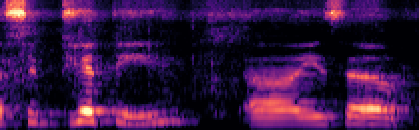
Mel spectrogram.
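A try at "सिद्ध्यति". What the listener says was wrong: Short vowel. You should not elongate Siddhyati. E, like it's not E.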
